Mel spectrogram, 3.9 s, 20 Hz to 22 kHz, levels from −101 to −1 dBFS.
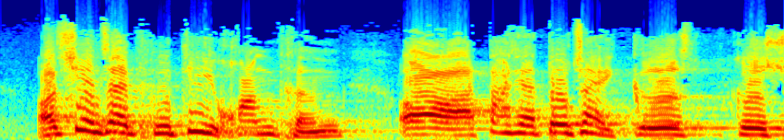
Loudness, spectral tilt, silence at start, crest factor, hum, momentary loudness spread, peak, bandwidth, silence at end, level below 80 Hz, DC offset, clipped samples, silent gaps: -7 LUFS; -5.5 dB/octave; 0.2 s; 6 dB; none; 5 LU; 0 dBFS; 13 kHz; 0 s; -38 dBFS; under 0.1%; 2%; none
